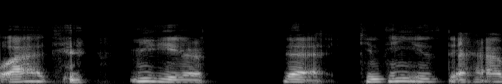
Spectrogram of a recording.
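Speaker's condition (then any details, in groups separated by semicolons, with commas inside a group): Cerebral palsy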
